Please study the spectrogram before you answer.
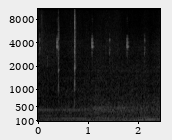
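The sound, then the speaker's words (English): Steady low rumble of a car driving around Whakatane at lunchtime: a continuous engine and road drone at an even level, with a few faint, brief high ticks and no talking. “So I'm driving around Whakatane and it's 12:30, lunchtime.”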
